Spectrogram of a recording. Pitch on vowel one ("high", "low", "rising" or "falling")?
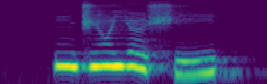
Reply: high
